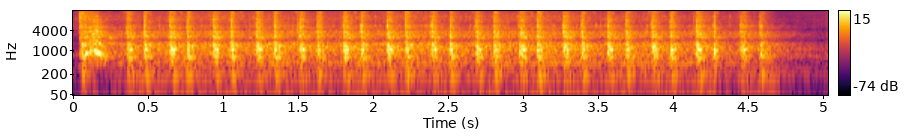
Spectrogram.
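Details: 2008 Can-Am Outlander 650 after running about a minute then shut off: starter spins about three and a half compressions a second, never fires; intermittent crank no start caused by faulty crank angle sensor.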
